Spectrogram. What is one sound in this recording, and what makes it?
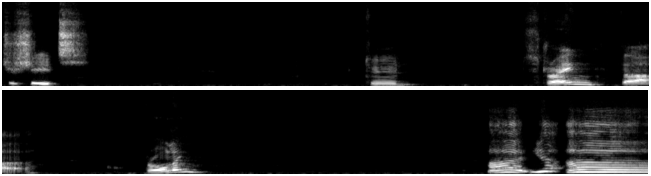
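A woman speaks expressively over an online call, in short bursts with pauses.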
